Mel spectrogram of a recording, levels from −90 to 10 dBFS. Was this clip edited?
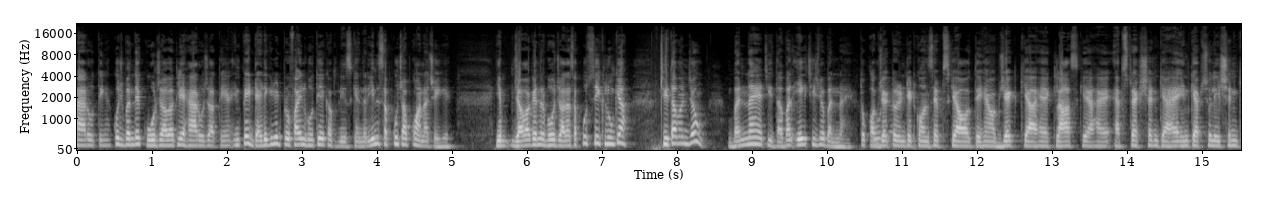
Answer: yes; 1 cut; at 10.5 s

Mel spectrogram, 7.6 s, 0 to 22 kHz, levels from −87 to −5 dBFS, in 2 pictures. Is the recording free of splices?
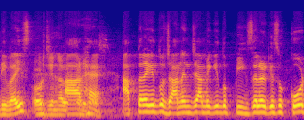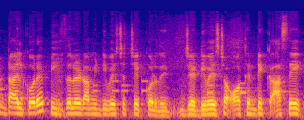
yes; 0 cuts

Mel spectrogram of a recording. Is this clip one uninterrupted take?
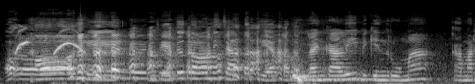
no; 1 cut; at 2.9 s

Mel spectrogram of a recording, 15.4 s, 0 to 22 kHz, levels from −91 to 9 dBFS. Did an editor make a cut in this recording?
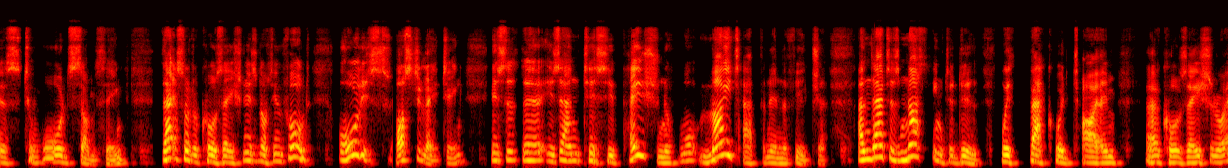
yes; 1 cut; at 4.8 s

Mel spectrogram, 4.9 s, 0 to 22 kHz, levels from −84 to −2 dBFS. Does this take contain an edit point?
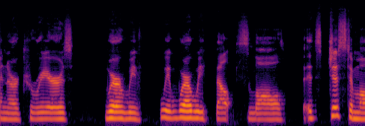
yes; 1 cut; at 4.0 s

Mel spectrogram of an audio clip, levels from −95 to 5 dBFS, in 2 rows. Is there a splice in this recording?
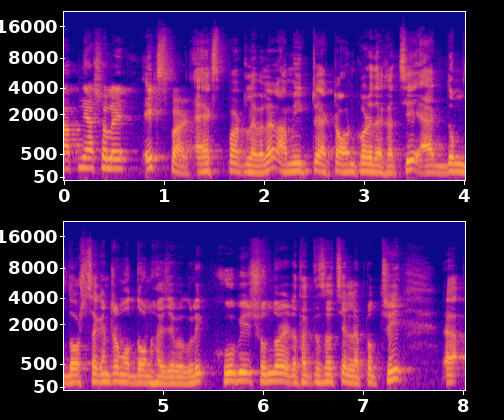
no; 0 cuts

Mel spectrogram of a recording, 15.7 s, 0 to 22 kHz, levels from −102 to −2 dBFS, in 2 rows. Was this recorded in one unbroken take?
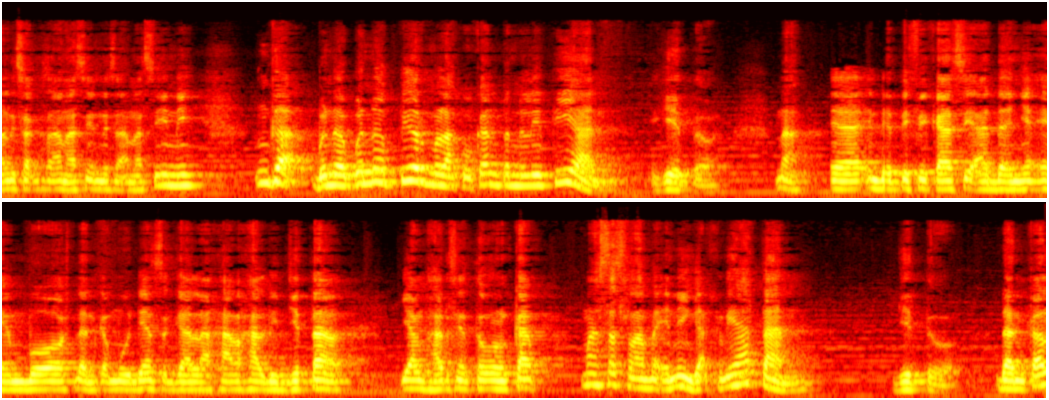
no; 1 cut; at 6.2 s

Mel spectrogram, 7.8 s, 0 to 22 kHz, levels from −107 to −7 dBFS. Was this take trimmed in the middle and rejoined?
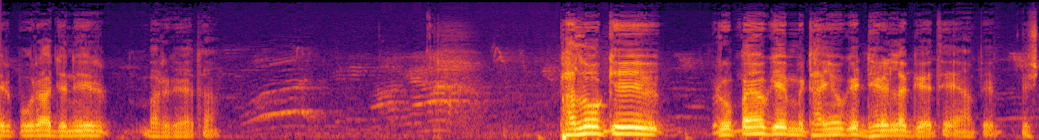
no; 0 cuts

